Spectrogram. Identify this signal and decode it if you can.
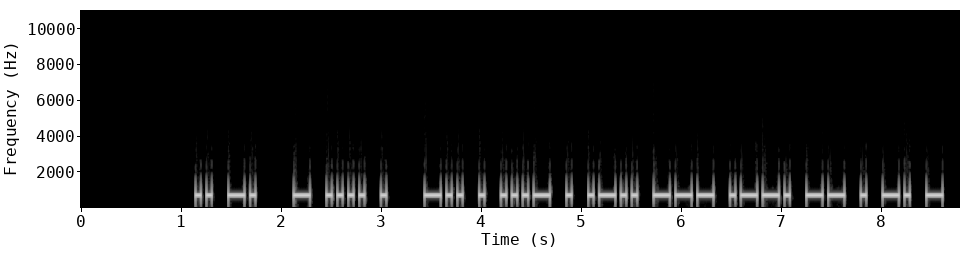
Morse code, heard as a keyed tone, about 22 wpm, 700 Hz. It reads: IN THE DEVELOPMENT
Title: Sets of 5 Words Encore2 22wpm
